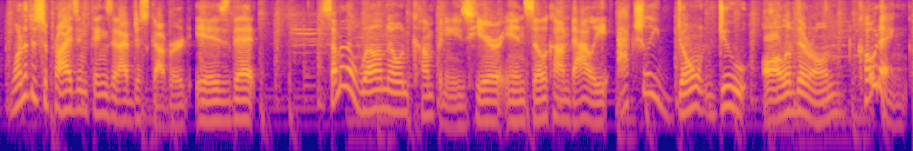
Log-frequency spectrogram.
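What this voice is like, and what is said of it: Slightly congested voice. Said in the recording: “slightly congested ... as you can hear from my voice, I am recovering from a cold”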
